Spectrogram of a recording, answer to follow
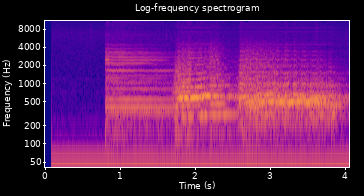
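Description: Cartoon title music: three held brass chords in a row, each coming in under a second after the last, fading away near the end.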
